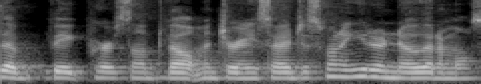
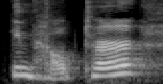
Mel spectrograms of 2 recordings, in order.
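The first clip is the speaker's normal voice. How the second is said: mild frustration; 6 semitones higher than usual. Retold or imitated. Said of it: "you get so frustrated".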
